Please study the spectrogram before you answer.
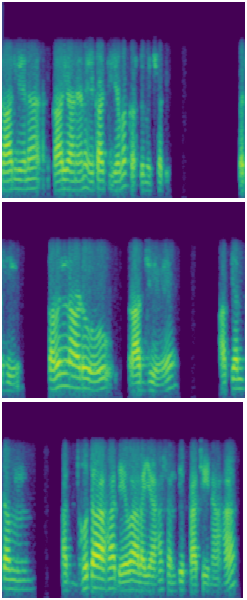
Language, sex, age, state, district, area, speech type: Sanskrit, male, 30-45, Telangana, Nizamabad, urban, conversation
